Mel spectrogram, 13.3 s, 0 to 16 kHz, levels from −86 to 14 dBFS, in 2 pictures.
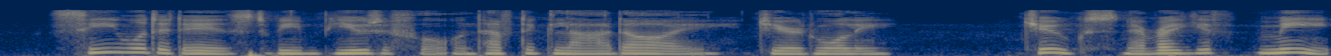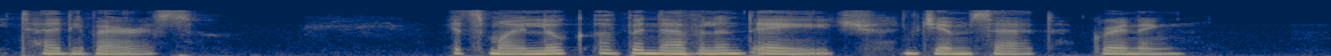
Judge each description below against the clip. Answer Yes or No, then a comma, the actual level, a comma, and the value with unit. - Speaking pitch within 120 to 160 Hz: No, high, 190 Hz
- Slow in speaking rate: Yes, slow, 130 wpm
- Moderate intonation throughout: No, narrow, 2.2 semitones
